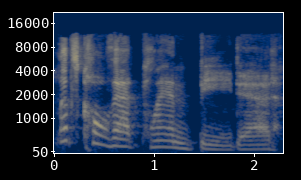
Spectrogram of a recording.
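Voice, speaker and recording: A man's voice: fairly high pitch, very animated, slow pace, vocal fry, exaggerated voice. A man reading the part of a cocky, martial-arts-obsessed kid brother at a sitcom table read. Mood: smug.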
